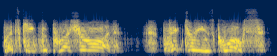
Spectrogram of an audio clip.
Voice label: pilot tickets lead continue ally, english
